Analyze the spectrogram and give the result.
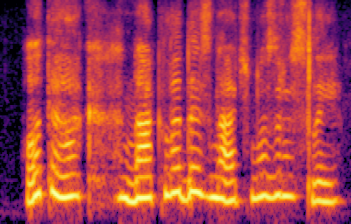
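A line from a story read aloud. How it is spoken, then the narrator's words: Announced joyfully. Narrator (Ukrainian): радісно повідомила Луна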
